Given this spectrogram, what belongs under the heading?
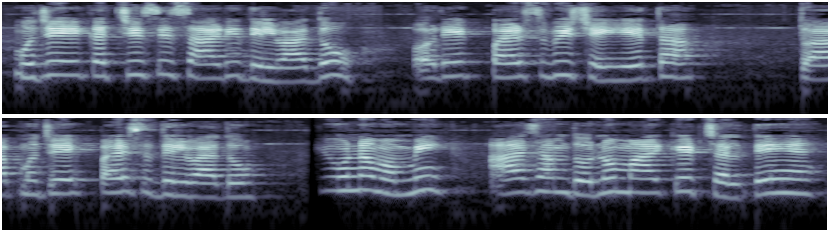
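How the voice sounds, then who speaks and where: A woman's voice: very high voice, fairly even intonation, normal speed, pushed and bright. A woman voicing a quarrelsome young married daughter who complains and scolds, in a Hindi moral story cartoon. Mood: scolding.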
